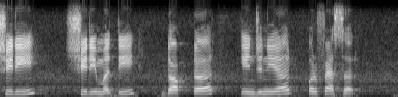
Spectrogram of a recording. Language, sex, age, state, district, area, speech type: Punjabi, female, 30-45, Punjab, Barnala, urban, spontaneous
